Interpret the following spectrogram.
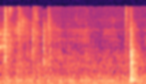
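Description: Faint handling of a plastic gallon milk jug: a few soft ticks over a low steady hum, then one short, sharper plastic click near the end as the jug's cap is gripped to open it.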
